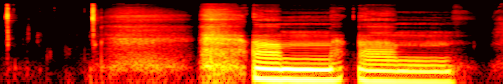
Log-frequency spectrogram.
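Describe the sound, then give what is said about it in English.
A voice imitates stray mouth sounds and breaths: a couple of sharp little clicks, then a breathy exhale, then two drawn-out, wordless voiced tones, with no actual speech. “look for every little mouth sound or unnecessary breath or weirdness, and I take it all.”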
